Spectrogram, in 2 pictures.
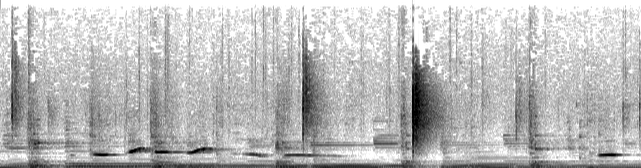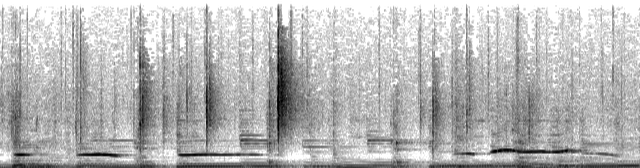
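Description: A whistled melody line, a single pure tone gliding between notes, over live band accompaniment holding steady chords. Two sharper strikes ring out about four and nine seconds in.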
